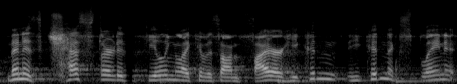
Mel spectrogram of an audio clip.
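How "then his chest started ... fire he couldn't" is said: plain reading voice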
